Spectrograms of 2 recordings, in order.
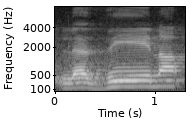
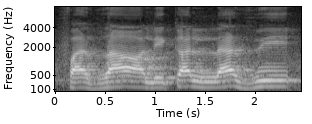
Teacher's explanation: جیسے آپ پڑھتے ہیں نا صراط الذین، دیکھیے لذین، یا ارأیت الذی یکذب فذلک الذی، دیکھیے میں زبان کی نوک باہر نکال رہا ہوں، اگر ایسا نہیں کریں گے تو پھر یہ زا بن جائے گا۔ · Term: ذال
